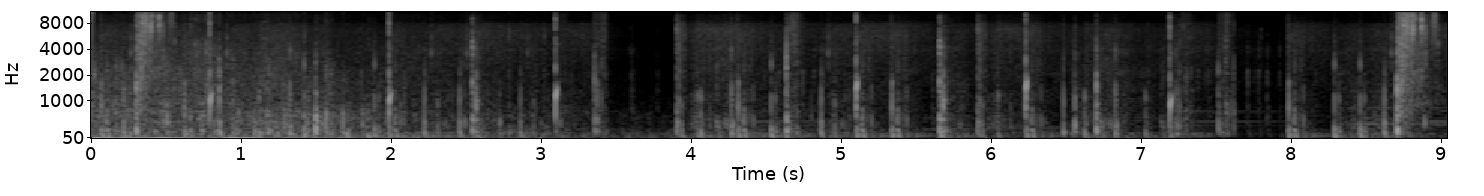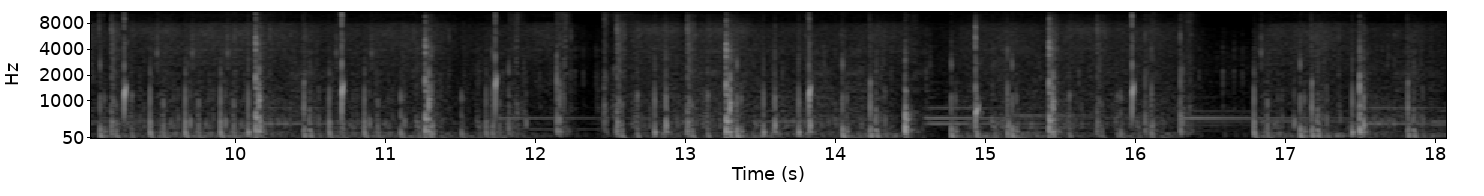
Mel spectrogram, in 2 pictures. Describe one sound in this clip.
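An axe chops at wood in quick, repeated knocks.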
